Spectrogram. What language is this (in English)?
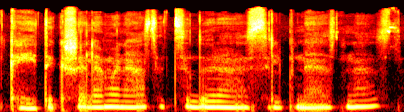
Lithuanian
